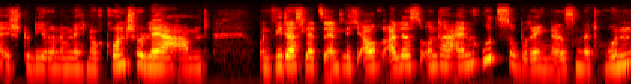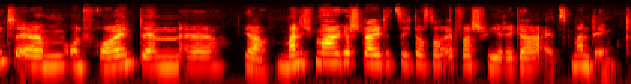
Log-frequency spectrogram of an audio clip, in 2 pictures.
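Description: Speaking at a fairly slow pace, a woman with a fairly high pitch shows big swings in loudness. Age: 20s. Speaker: podcast co-host, student teacher. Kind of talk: casual chat.

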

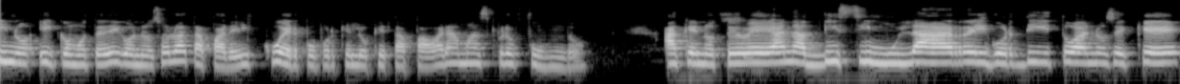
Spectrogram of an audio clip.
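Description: A woman has an ordinary speaking voice, fairly high in pitch with fairly even intonation. The background is quiet. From Colombia, Armenia (Quindío, coffee region). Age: 30s. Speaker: entrepreneur. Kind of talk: interview.

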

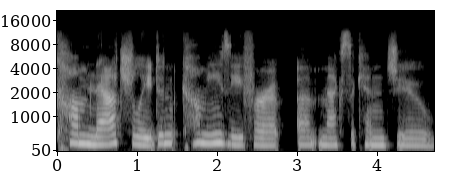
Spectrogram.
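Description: A woman talks at a very slow pace with a medium pitch. Her voice is somewhat breathy. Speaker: actress and writer. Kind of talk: casual interview chat. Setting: video call.

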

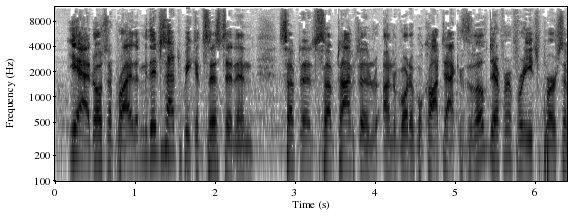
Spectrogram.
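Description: There is noticeable background noise. Over it, a man talks at a very fast pace. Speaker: driver analyst. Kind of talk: race analysis commentary. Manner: conversational, knowledgeable.

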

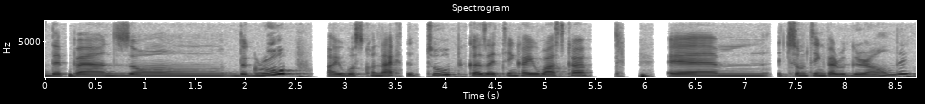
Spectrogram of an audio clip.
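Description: A woman with a Portuguese accent speaks at a very slow pace and a medium pitch, her intonation fairly even. Her tone is dark and mellow, with big swings in loudness. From southern Brazil, Porto Alegre. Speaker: holistic therapist and engineer. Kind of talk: casual interview. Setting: in a home, on a couch. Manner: halting, many fillers.

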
